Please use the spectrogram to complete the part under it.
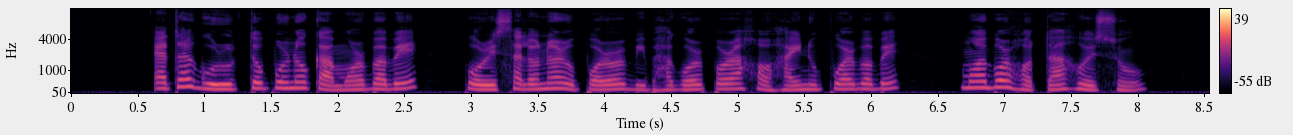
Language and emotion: Assamese, sad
